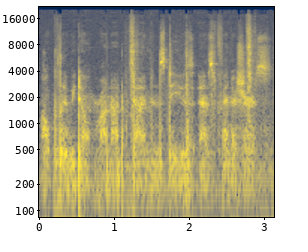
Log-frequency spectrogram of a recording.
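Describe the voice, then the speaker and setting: An ASMR host whispering commentary while playing through a tabletop card game. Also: a little fast.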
